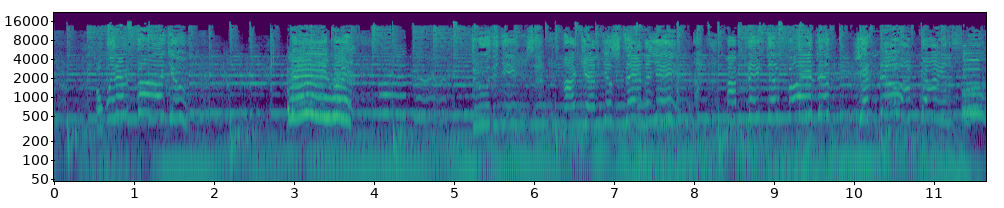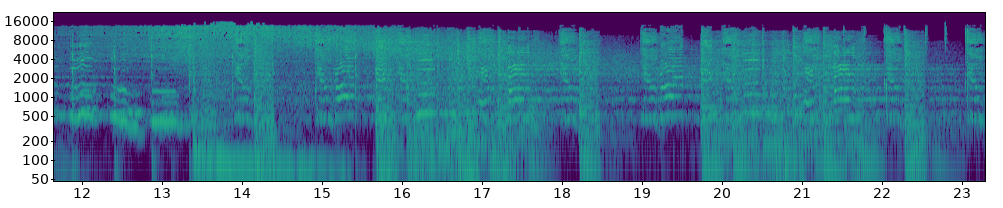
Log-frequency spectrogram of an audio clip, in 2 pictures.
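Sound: 1980s pop song playing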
